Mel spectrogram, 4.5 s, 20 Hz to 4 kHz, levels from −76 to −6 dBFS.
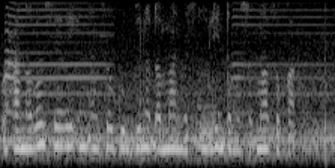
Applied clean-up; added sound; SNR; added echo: none; Vehicle horn, car horn, honking; 16 dB; none.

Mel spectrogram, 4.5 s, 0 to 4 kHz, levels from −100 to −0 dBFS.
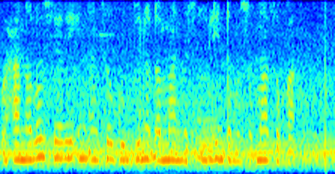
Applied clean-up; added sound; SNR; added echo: none; none; none; none.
